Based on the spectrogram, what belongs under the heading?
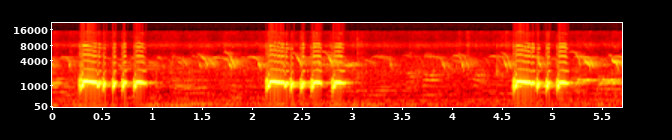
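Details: Zebra dove, a local perkutut, singing tumbak cucukan style: three separate phrases about two seconds apart, each a strong upward coo followed by four or five rapid staccato notes.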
